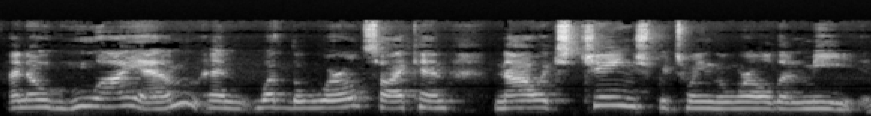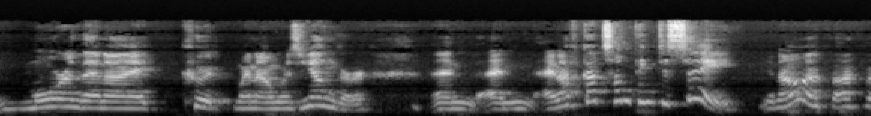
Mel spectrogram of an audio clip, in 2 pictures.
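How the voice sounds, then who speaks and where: A woman in her fifties speaks in an unhurried, reflective way. She often restarts her sentences and laughs easily as she talks. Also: mid-range voice, rough recording. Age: 50s. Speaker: guest. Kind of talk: conversational interview.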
